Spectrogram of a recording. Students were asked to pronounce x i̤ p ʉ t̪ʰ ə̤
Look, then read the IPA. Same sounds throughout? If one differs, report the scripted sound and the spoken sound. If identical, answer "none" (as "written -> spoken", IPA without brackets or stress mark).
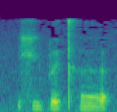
none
